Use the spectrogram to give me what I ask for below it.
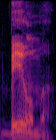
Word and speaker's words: Bielema: You brought up Coach, I want to say it right, Brett Bielema.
